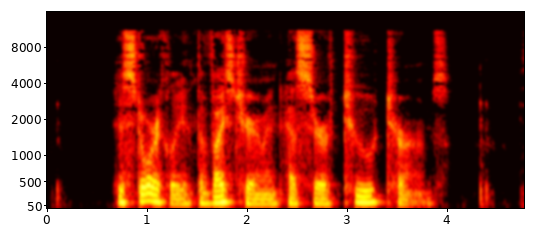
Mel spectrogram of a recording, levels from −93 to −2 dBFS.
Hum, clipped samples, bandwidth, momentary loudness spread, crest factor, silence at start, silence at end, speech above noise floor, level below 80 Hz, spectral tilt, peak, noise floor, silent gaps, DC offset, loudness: none; under 0.1%; 11.5 kHz; 15 LU; 20 dB; 0.7 s; 0.8 s; 59 dB; -44 dBFS; -5 dB/octave; -6 dBFS; -85 dBFS; none; under 0.1%; -25 LUFS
